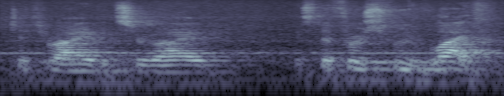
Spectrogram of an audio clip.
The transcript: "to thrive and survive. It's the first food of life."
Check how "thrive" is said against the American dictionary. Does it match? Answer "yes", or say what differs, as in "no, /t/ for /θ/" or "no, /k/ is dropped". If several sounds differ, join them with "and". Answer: yes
